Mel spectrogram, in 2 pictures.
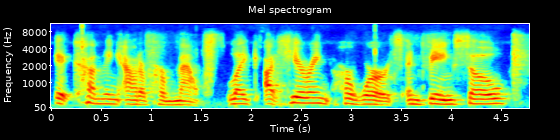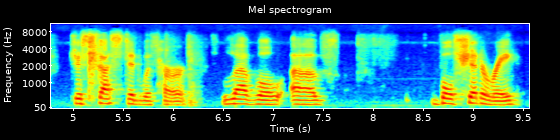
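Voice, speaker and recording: A woman's voice: lowish voice, takes it slowly, slight background noise. A woman talking casually and emphatically as a true-crime livestream panelist, with salty, colloquial wording. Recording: dull, echoey livestream audio.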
